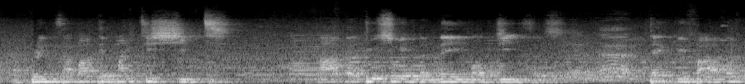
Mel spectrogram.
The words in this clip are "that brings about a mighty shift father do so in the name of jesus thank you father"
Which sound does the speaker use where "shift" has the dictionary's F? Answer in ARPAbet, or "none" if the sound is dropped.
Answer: none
